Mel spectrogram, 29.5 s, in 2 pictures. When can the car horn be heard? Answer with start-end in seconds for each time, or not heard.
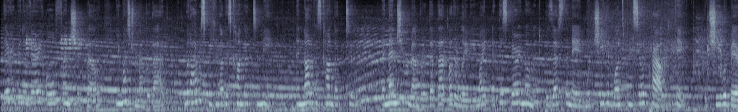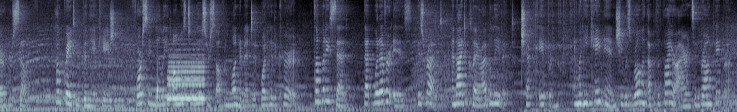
0.5-1.9, 17.9-18.9.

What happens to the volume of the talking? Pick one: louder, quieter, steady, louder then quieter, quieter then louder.
steady.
